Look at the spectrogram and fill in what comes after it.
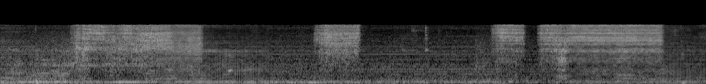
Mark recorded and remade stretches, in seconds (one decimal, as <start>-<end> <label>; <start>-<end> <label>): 0.0-1.6 recorded; 1.6-2.7 remade; 2.7-5.7 recorded; 5.7-7.1 remade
